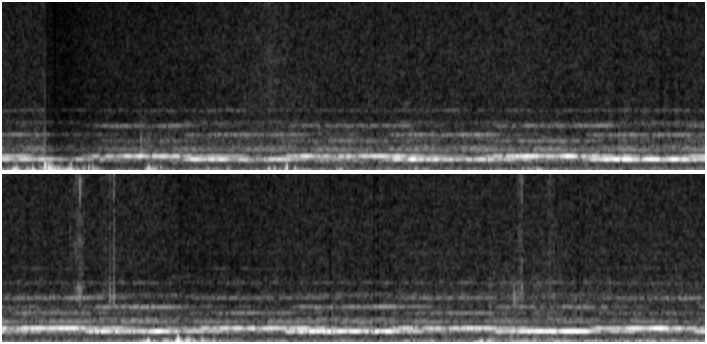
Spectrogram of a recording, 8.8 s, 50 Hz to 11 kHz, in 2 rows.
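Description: Level-crossing warning bell ringing steadily in two alternating tones, one high and one lower, each held about half a second. Beneath it are the low rumble and several heavy knocks of an Enshu Railway 2000-series electric train pulling out of the station towards the crossing.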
